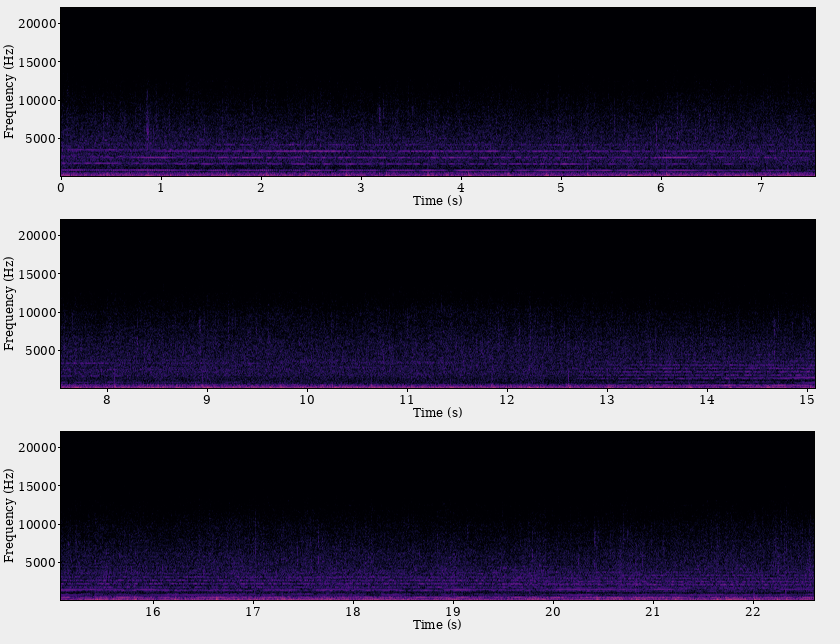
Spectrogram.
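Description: Footsteps run steadily over stone.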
